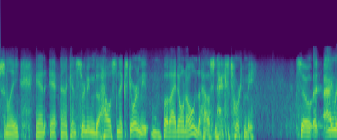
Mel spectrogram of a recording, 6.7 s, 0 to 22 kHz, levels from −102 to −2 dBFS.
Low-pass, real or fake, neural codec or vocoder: 5.4 kHz; fake; codec, 16 kHz, 2 kbps, X-Codec, HuBERT features, trained on balanced general audio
